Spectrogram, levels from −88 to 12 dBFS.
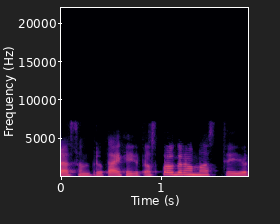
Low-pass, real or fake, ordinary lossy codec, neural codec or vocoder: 7.2 kHz; fake; AAC, 48 kbps; codec, 16 kHz, 2 kbps, FreqCodec, larger model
